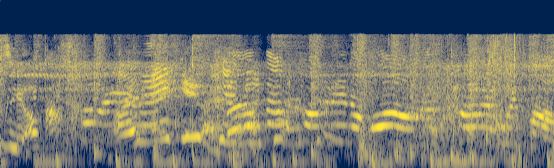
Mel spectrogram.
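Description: Several excited women's voices calling out in high pitches over background music.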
